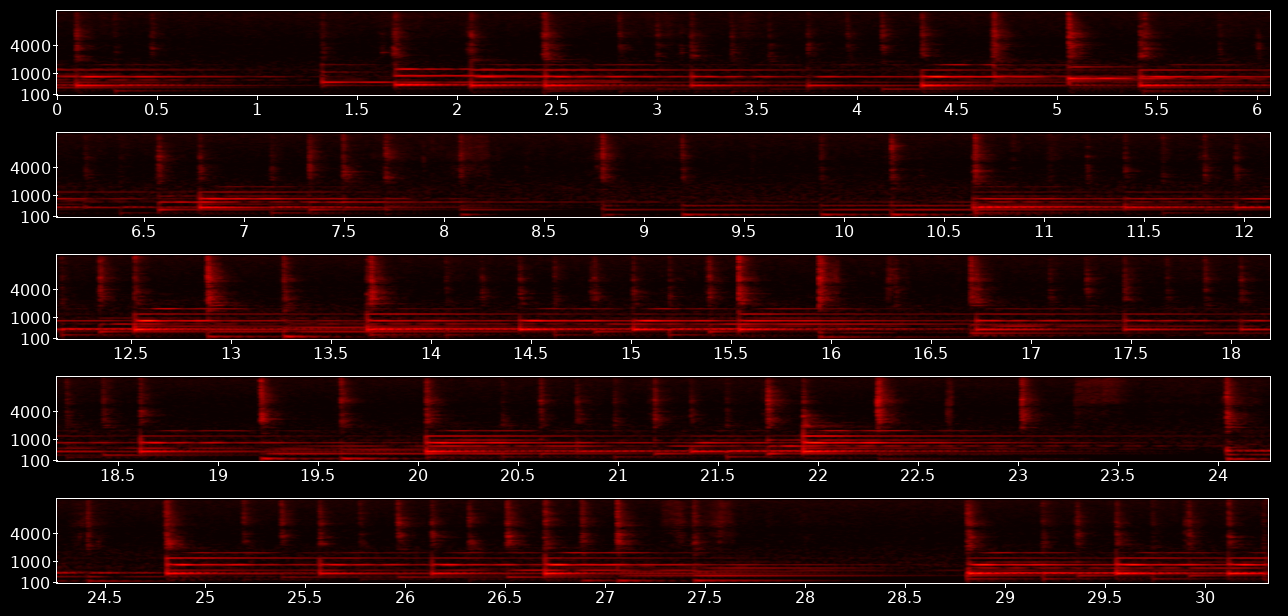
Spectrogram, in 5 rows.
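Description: Veritas Sound Sculpture stainless-steel handpan, an 18-note instrument tuned to the F#3 pygmy scale, played by hand: a flowing run of finger-struck notes that ring out and overlap, fading briefly a few times before new strikes.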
